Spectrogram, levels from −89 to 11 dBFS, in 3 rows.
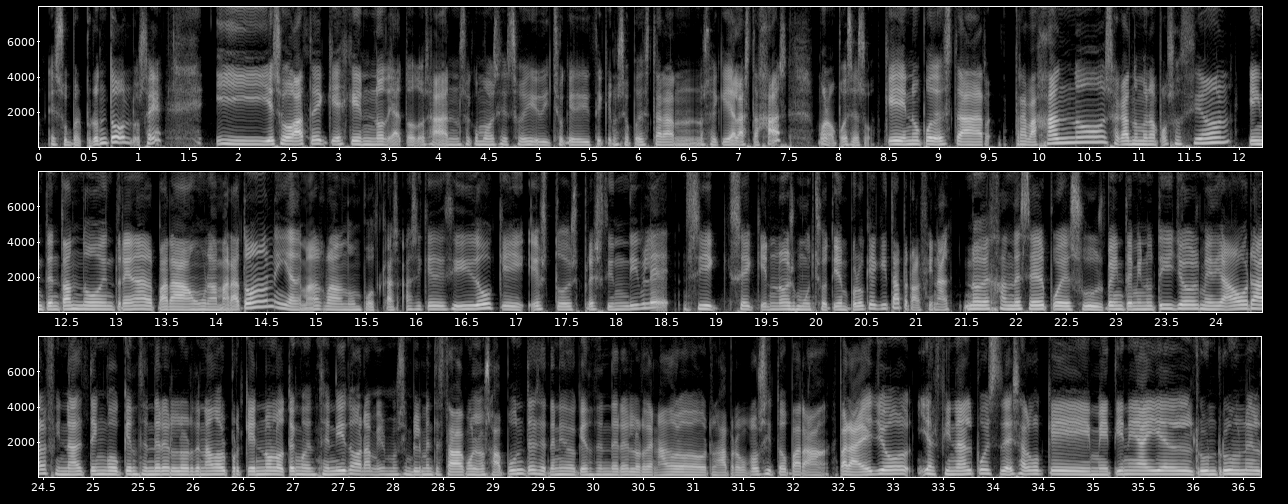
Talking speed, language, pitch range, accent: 220 wpm, Spanish, 170-195 Hz, Spanish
